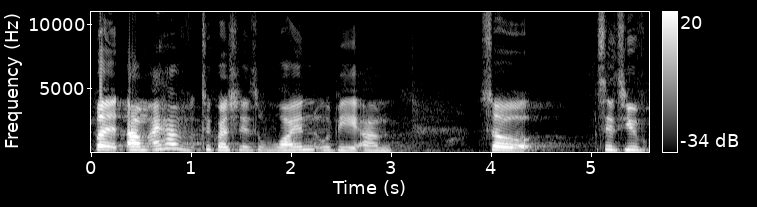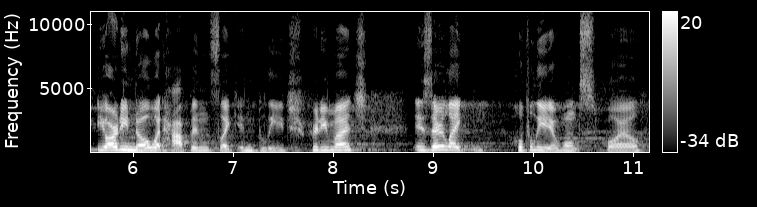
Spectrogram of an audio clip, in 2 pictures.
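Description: Bright, high-pitched man in an echoey hall. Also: unhurried. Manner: hesitant, frequent "like". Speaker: audience member asking a question. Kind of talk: casual fan question. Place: large indoor convention panel room. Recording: echoey hall, long reverb.

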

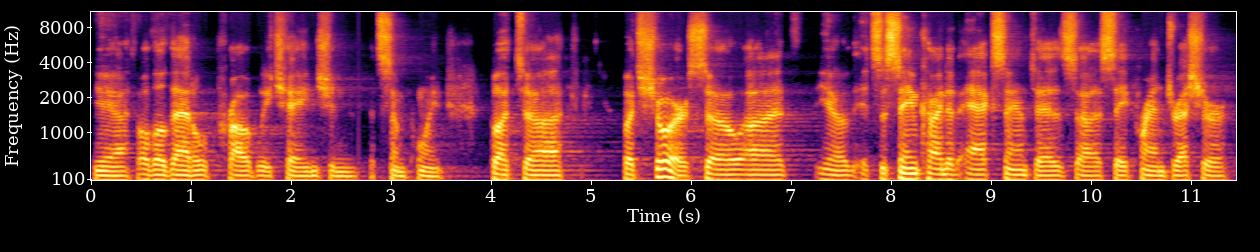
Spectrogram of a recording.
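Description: A man hosting a podcast, asking interview questions in a measured, hesitant way with frequent uhs. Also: low voice, flat delivery, sharp tone, long reverb tail.

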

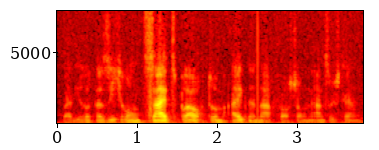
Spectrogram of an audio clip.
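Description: An actor playing a cautious, formal art appraiser in a radio crime drama, speaking in a measured way. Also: male voice, deep voice, big pitch swings, vocal fry, husky, exaggerated voice. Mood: cautious, discreet. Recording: noisy, tinny old radio play.

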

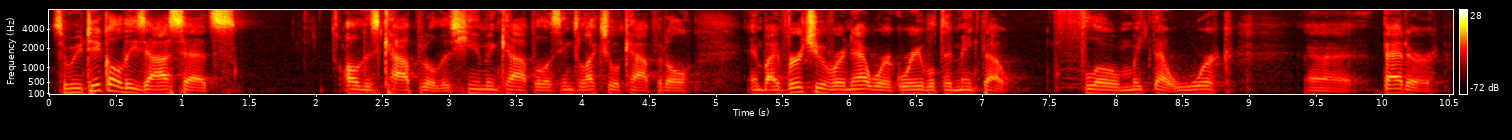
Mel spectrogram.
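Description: A Canadian man in his thirties speaks on a conference stage through a handheld microphone. His voice sits at an ordinary middle pitch. He talks in a relaxed, conversational way, with frequent ums and uhs. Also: a little fast. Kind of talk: conference presentation. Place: large conference hall with audience.

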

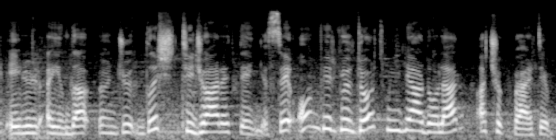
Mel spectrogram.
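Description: A young woman reading business news as a studio anchor, in a crisp, measured newsreader delivery. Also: a little high, a little mellow, slight background noise.

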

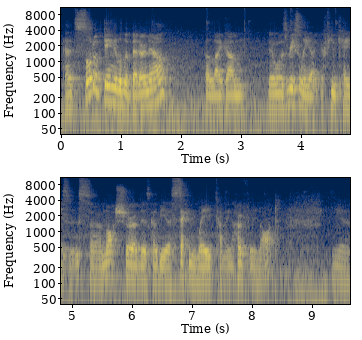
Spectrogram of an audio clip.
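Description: A man's voice: lowish voice, fairly quick, a little mellow. Young male podiatrist from Hong Kong, easygoing small talk with a patient, echoey treatment room. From Hong Kong, moved to New Zealand young. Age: young adult. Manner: easygoing, uses "like" often. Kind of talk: casual chat with a patient while working. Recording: roomy echo, clear background noise.

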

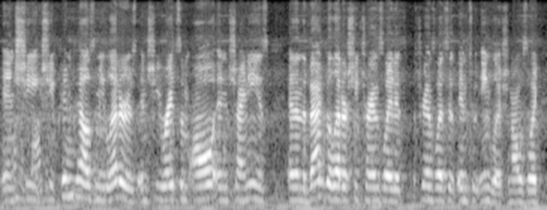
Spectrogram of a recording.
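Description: A woman's voice: mid-range voice, steady tone, brisk, hardly any pauses, pushed and bright, slight background noise. A talkative woman from Detroit who later moved to Tennessee, guiding a tour and chatting casually with jokes and stories. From Detroit, Michigan; raised partly in Tennessee. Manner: joking, giggly, talkative. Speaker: cave boat tour guide. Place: boat on an underground lake in a cave. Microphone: passenger's camera at some distance. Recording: distant mic, people chattering around.

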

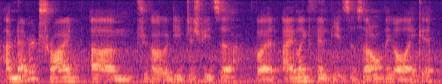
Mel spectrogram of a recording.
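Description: A man's voice: fairly low pitch, normal speed. Chatty man on a noisy echoey livestream. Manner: chatty, reacting to viewer comments. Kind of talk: casual live-stream chat. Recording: echoey with loud ambient noise.

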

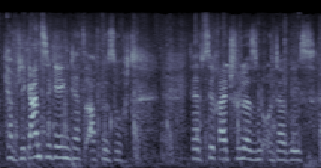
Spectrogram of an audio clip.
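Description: An actress playing a brisk, matter-of-fact policewoman in a TV crime drama, outdoors. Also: on the high side, natural voice. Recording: clear outdoor noise, hoof clops.

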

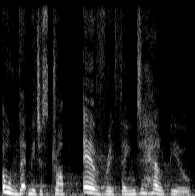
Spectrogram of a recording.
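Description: An actress playing a snooty, sarcastic shopkeeper in a video game, with a haughty drawl. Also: female voice, fairly low pitch, lively intonation, moderate pace, a little mellow, close to an everyday voice. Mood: sarcastic, bored. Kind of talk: video game character dialogue. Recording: long reverb, faint noise.

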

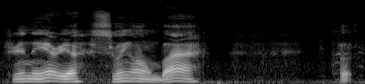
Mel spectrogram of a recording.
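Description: A man's voice: mid-range voice, measured pace. A man narrating a casual travel vlog as he walks outdoors with a handheld camera, exclaiming at what he finds. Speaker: travel vlogger. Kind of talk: casual walking tour narration. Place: outdoors at a spring park.

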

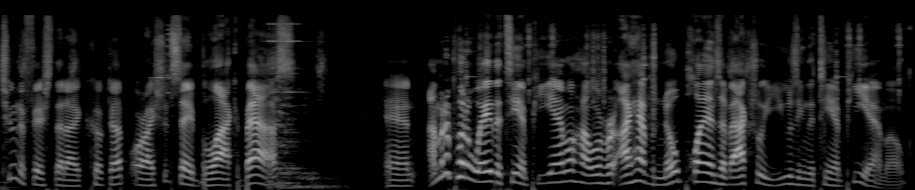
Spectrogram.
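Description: A man giving unscripted gameplay commentary, explaining things in a halting, analytical way. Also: a little high, background noise. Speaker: let's play commentator. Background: video game sounds and music.

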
